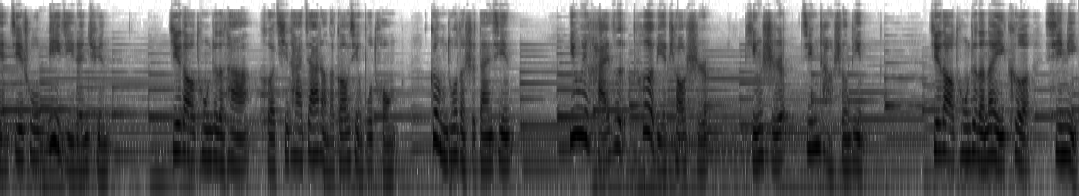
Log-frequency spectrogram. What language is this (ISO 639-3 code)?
zho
